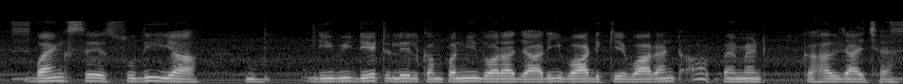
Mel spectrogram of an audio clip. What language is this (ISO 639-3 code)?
mai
